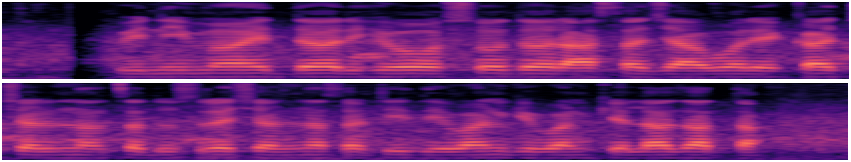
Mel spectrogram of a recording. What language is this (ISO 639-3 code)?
mar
